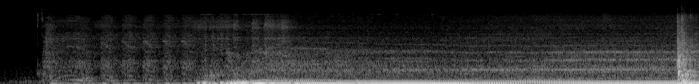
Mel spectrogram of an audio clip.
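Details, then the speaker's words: Mitsubishi Evo first start after a timing belt job that corrected previously off timing: brief crank, clean catch, smooth steady idle with no misfire or rattle; runs smoother than before. "Hey, I'm happy with that. That sounds pretty smooth. That does sound smoother than it did before as well with that with the timing being off. That runs much better than it did before."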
